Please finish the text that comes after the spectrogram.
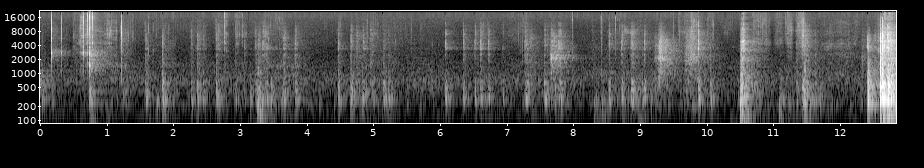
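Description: A knife cuts the hide off a deer during caping, making soft, close slicing and tearing sounds in irregular short bursts, with occasional handling noises and a louder rustle at the end.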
